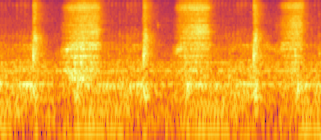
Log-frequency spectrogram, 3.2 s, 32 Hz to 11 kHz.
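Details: A Spectra breast pump in expression mode at 54 cycles, its fastest setting: rhythmic mechanical clicks, each followed by a soft whooshing suction, about once a second; breast pump running.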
